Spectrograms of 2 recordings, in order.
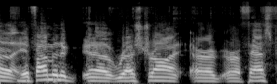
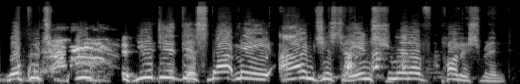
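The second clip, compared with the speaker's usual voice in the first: higher-pitched accusing protest; mock righteous blame; 8 semitones higher than usual. Avenger lecturing a foot-dragger, mock righteous blame. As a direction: act out a self-appointed punisher scolding the culprit. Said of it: "he would just be like".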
